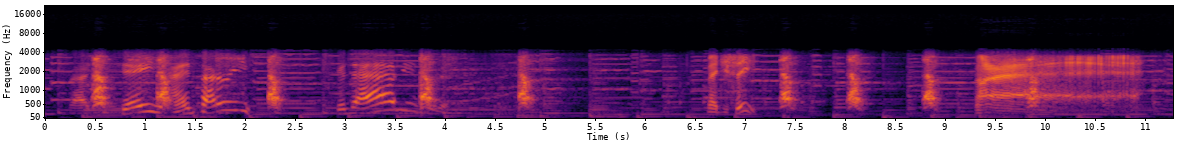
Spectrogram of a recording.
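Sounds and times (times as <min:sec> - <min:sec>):
speech: 0:00.3 - 0:05.0, 0:06.6 - 0:08.2, 0:09.3 - 0:10.0
dog barking and whining: 0:00.4 - 0:01.4, 0:02.2 - 0:02.4, 0:03.7 - 0:04.0, 0:04.7 - 0:05.0, 0:07.3 - 0:09.0.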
